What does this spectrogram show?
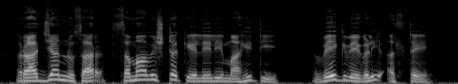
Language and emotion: Marathi, neutral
